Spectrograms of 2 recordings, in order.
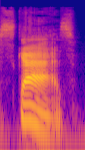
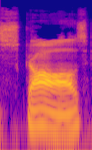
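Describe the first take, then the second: First: The vowel is an open ah sound. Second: The vowel is a rounded aw sound. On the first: "almost Texan ah" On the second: "I used to pronounce it as"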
